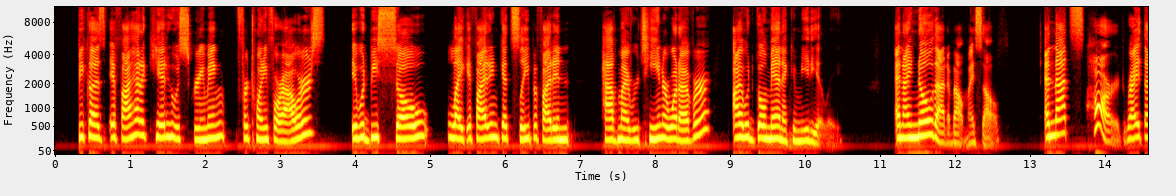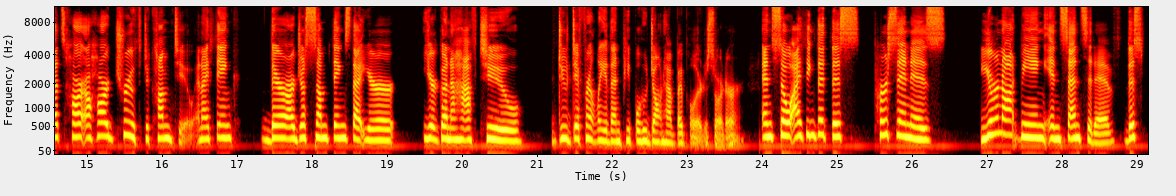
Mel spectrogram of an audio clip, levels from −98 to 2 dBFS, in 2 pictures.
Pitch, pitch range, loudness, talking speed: 245 Hz, 200-265 Hz, -19 LUFS, 185 wpm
